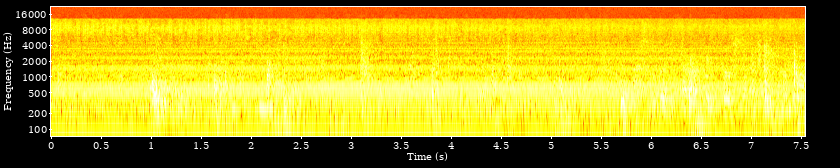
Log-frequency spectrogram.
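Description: A large audience murmurs and chatters in an echoing hall.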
